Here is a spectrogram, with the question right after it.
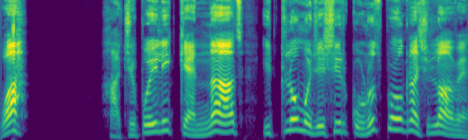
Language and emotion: Goan Konkani, surprised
